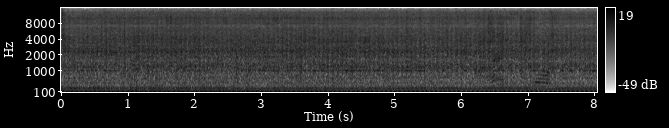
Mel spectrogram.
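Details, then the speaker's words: CForce 600 ATV after a no-start traced to a weak battery, now on a battery tender: deep even thumping idle, no misses, knocks or rattles, no warning lights, starts normally; normal idle. "All right. So, we got it running good. Uh, everything seems to be good. Uh, no lights come on. Everything starts like it should."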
